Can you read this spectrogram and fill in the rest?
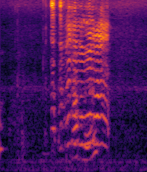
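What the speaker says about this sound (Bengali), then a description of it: "এই ছাগলটা দেখতে কি সুন্দর" A goat, among a village herd with kids, gives a single close, quavering bleat lasting under a second, alone against quiet surroundings.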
